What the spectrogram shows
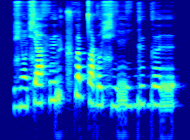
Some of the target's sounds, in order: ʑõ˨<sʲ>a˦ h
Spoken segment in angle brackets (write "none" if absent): ɕ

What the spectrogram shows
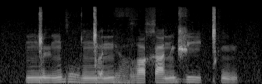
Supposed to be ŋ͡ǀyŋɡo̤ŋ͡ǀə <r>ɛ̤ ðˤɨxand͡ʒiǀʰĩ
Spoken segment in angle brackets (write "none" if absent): n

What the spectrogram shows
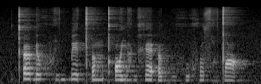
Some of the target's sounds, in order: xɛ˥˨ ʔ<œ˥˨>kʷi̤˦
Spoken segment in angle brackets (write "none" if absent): œ˥˨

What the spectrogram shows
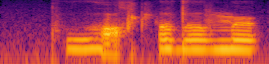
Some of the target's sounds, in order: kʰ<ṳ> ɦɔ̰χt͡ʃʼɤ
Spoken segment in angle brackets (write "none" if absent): ṳ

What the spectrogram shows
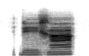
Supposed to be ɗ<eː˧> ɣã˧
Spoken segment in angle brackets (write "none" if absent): eː˧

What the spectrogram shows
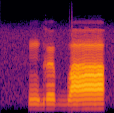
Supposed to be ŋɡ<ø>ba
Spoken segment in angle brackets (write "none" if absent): ø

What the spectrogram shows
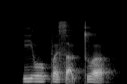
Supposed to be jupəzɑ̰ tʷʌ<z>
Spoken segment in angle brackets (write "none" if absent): none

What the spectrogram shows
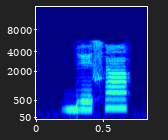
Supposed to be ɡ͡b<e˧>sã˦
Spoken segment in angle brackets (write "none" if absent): e˧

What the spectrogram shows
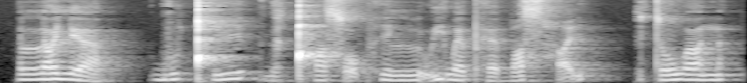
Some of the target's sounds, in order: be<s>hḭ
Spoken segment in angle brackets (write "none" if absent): sˤ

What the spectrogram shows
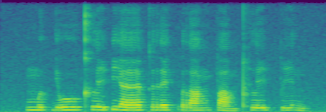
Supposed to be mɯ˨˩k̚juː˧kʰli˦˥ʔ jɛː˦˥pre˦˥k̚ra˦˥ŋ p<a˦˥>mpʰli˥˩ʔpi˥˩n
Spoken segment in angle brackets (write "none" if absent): a˨˩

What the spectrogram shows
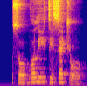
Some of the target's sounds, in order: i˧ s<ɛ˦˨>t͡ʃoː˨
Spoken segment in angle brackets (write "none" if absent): ɛ˦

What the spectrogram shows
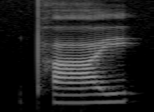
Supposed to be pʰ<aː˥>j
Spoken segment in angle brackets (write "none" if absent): aː˨˧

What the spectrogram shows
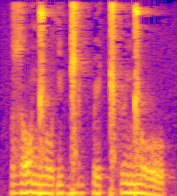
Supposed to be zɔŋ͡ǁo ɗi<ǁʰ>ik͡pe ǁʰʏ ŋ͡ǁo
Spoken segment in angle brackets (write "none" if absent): ɡ͡ǁ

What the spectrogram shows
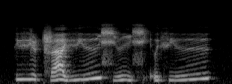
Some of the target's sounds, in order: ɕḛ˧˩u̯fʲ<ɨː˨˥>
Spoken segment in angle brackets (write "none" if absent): ɨː˨˥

